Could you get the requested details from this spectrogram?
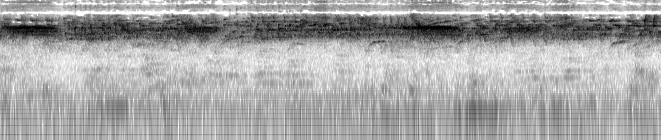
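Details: European goldfinch 'corona' song in five 'remesas': sustained bright twittering warble with louder, ringing trilled bursts recurring about every three seconds, high and metallic, with little else audible.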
